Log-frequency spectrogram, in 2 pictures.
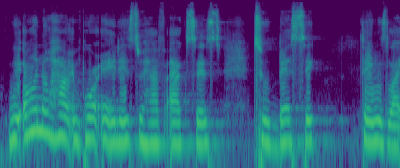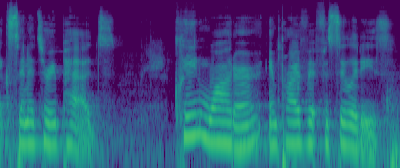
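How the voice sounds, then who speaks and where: Earnest woman giving a halting speech. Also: mid-range voice, mellow. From Congo, raised in Uganda. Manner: earnest, halting, with frequent restarts on words. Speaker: community speaker. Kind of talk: prepared speech to an audience.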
